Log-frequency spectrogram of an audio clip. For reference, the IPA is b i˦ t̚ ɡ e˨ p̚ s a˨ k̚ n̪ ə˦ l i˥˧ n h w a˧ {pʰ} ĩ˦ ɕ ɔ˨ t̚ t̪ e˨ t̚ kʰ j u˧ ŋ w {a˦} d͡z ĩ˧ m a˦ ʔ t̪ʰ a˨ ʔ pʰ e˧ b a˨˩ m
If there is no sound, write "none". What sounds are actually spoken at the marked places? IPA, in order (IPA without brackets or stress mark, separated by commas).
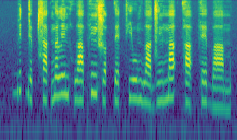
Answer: pʰ, a˨˩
